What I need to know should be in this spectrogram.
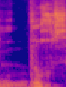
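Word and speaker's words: Bursa: Mais normalement, on dit bourse.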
